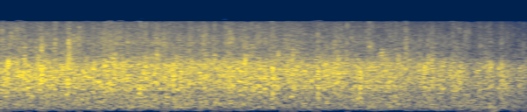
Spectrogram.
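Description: Steady applause from a church audience for the pianist, a dense crackle of many hands clapping at an even level for several seconds, with no voices standing out.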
